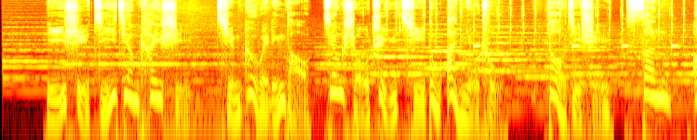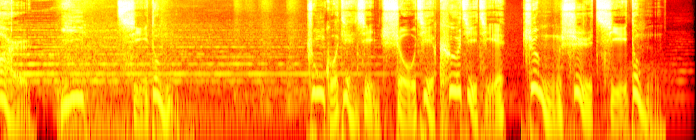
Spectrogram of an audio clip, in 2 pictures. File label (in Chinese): 男 颁奖 开幕倒计时; 中国电信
